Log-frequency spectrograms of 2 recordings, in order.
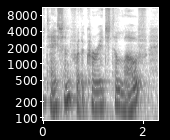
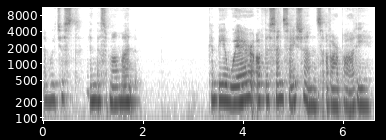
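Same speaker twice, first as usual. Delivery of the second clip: guided meditation. Real, not acted. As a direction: gently guide listeners into stillness, leaving space between phrases.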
